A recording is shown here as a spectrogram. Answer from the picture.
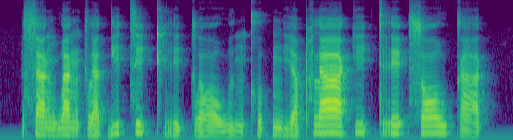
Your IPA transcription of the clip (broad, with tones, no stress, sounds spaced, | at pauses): s a˧ ŋ w a˧ ŋ k l a˨˩ t̚ j i˥˩ t̚ s i˥˩ ʔ kʰ r i˨˩ ʔ k l ɔː˨˩ w ɯ˩˦ ŋ kʰ o˦˥ k̚ ŋ i˧ a̯ pʰ l aː˥˩ k i˥˩ ʔ t r e˥˩ ʔ s ɔː˥˩ w k a˨˩ k̚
